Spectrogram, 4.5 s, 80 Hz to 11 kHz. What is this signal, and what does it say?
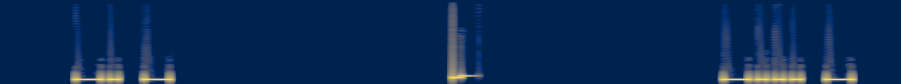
Morse code, heard as a keyed tone, about 28 wpm, 700 Hz. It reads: NT BT
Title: All Cut Numbers - 2-Digit 28wpm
